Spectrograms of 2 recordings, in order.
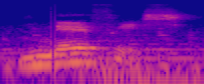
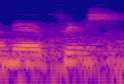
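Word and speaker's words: נפש: Esa palabra ser viviente de este texto en hebreo se dice nefesh, y esa palabra nefesh o nefesh, si de pronto está mal pronunciado, hace referencia a un alma.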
